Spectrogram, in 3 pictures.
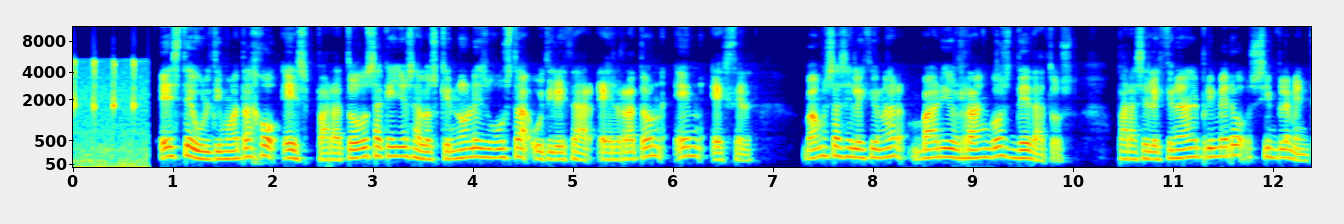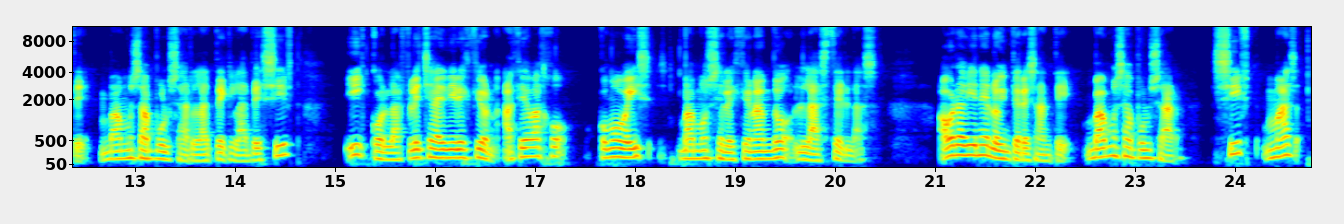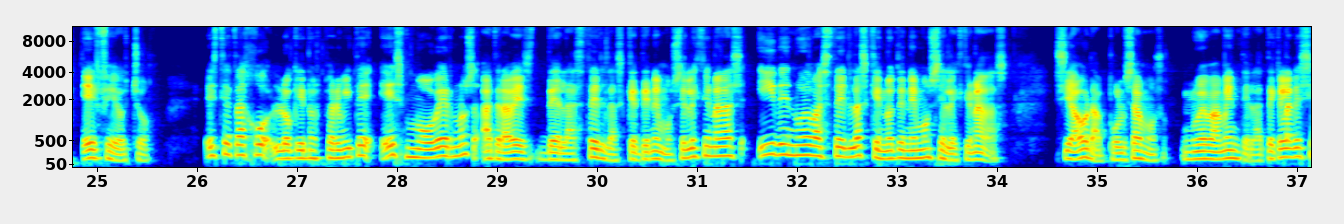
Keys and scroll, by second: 23.8 F8.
